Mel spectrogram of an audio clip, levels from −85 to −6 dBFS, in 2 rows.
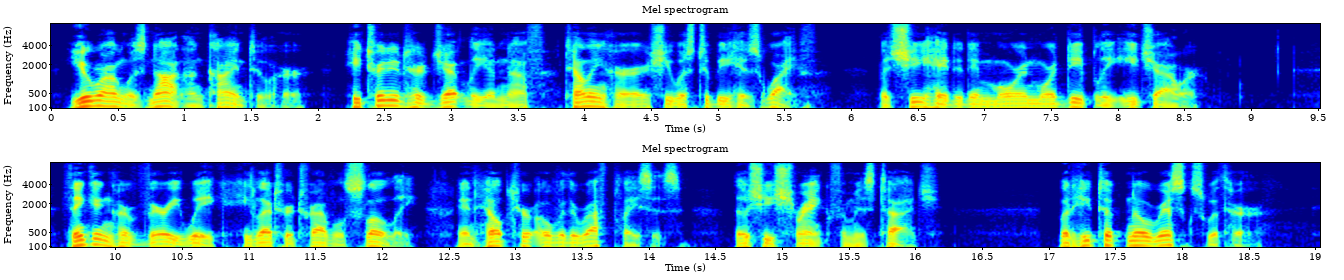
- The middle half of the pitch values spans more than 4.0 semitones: Yes, average, 5.1 semitones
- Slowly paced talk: No, average, 185 wpm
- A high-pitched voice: No, very low, 95 Hz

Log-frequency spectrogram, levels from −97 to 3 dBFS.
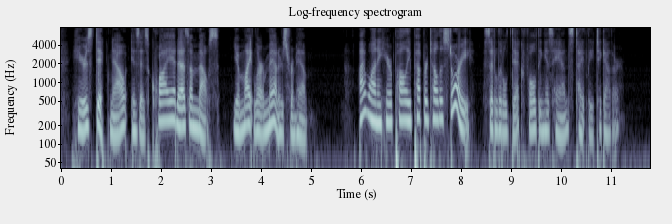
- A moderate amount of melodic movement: No, wide, 7.4 semitones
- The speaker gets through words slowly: No, average, 165 wpm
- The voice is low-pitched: No, medium, 175 Hz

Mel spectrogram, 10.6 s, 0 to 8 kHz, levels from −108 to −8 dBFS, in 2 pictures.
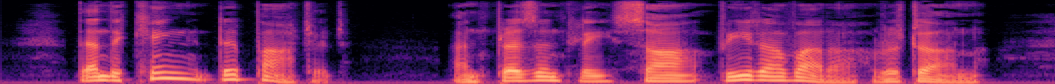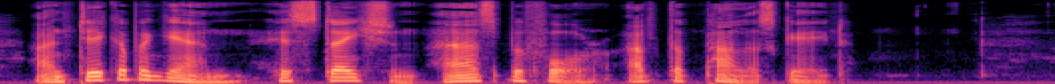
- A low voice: Yes, low, 115 Hz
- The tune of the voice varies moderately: No, wide, 7.9 semitones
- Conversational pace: No, slow, 125 wpm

